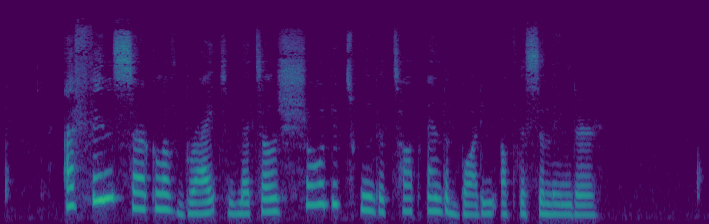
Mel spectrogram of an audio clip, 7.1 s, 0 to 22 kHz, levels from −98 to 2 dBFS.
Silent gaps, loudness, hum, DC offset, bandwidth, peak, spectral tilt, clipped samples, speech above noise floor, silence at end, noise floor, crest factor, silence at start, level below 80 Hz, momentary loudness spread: none; -48 LUFS; none; under 0.1%; 14.5 kHz; -30 dBFS; -4.5 dB/octave; under 0.1%; 40 dB; 1.15 s; -87 dBFS; 18 dB; 0.05 s; under -90 dBFS; 13 LU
